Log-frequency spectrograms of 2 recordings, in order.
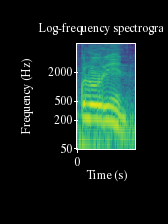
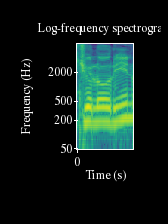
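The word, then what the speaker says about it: chlorine: है उच्चारण ठीक है इसे क्लोरीन को आप चुन ओरियन पढ़ोगी क्लोरिन बताओ तुम ही ठीक है इस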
